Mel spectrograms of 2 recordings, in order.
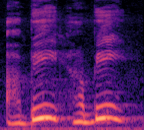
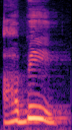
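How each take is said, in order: First: Lightly calling his name to wake him, higher; wife gently calling her sleeping husband awake; gentle calling. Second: Louder, sharper call of his name; wife calling her sleeping husband louder, a little annoyed; a bit louder call. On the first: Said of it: "అని అభిని తడుతూ పిలుస్తోంది". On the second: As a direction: raise the voice to wake him this time. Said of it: "ఈసారి కాస్తంత గట్టిగా". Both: A narrator's reading.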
